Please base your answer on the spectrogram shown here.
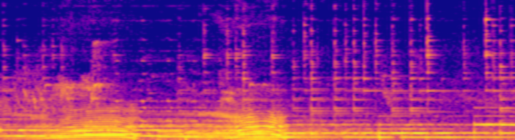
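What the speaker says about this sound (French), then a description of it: "Vous leur avez suggéré de représenter les vaches que vous voyez au loin." Several cows moo in open countryside seen from a roadside, long drawn-out calls rising and falling in two clear bellows, with a faint clank like a cowbell following.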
